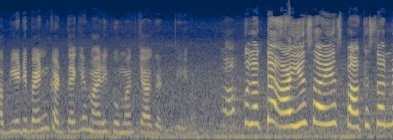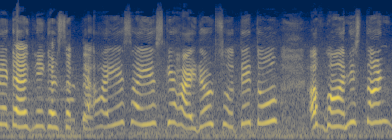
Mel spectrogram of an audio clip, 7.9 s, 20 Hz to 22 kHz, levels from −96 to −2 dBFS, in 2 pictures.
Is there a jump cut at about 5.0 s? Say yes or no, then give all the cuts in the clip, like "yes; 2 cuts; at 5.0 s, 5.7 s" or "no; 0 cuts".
yes; 1 cut; at 5.0 s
